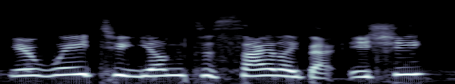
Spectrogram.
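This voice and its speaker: A woman streamer chats loosely while playing, full of fillers and asides to her viewers. Her voice sits fairly high. Her talk stays casual and unscripted throughout. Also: moderate pace, darkish tone, soft background music. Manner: chatty and rambling, filler-heavy, reacting to chat. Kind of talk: casual gaming livestream chat.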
